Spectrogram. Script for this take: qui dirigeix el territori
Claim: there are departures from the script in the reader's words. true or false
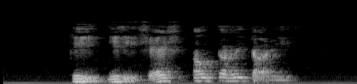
false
